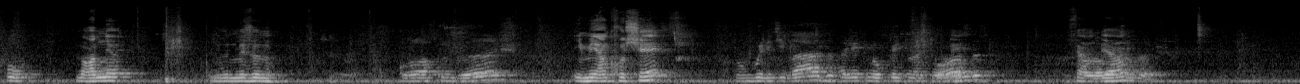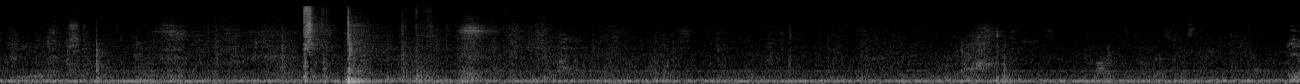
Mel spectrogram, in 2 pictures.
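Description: Bodies shift and thump against a mat.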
